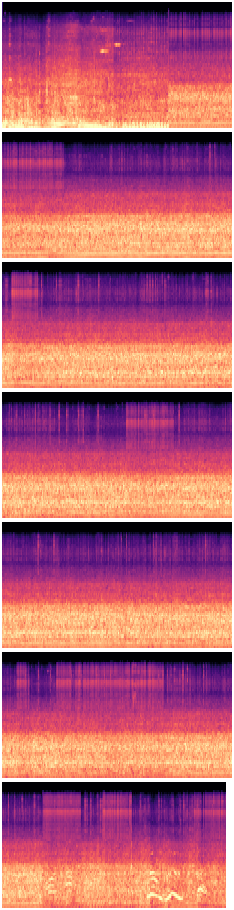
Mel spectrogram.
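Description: ATV engine revving up and down as the quad climbs past close by; after a cut, a quad's engine runs steadily under load on a rocky trail, with gravel and wind noise, shifting pitch a few times.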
